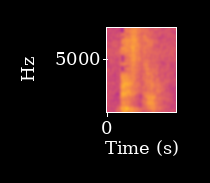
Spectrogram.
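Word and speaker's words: デジタル: 우리는 이제 디지털이라고 그러는데 일본 사람들 데지타르. 이렇게 되어 있습니다.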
